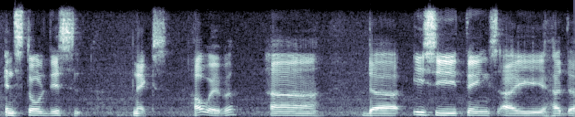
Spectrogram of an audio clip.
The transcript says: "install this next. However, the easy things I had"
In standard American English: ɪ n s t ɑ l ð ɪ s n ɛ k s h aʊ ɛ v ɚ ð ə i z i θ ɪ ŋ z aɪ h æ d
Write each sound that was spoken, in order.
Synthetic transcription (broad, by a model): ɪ n s t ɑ l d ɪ s n ɛ k s h aʊ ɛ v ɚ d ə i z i t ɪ ŋ s aɪ h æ d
